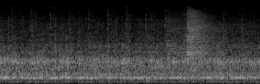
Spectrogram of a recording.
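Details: Advent 200 plain paper labeler labeling small-diameter plastic bottles gives a steady, even mechanical hum with a light whir. There are no knocks or grinding, so the labeler is running normally.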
